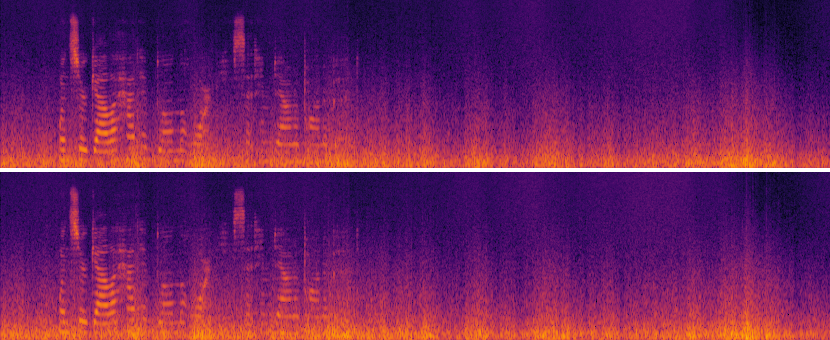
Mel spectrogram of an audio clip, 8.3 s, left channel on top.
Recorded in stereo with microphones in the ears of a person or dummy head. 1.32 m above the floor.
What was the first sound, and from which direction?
A woman speaking, 10° left (ahead or behind).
